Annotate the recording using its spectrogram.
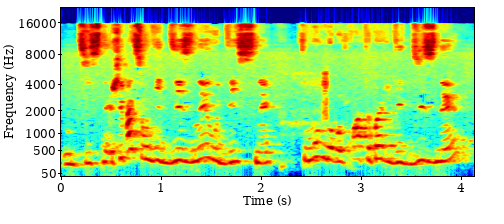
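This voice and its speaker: A woman's voice: high voice, rapid-fire, a little mellow. A woman hosting a live chat, talking playfully and chattily with many fillers and restarts. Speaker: live stream host. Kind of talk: casual chat. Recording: roomy echo.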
